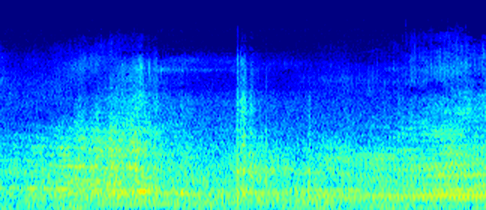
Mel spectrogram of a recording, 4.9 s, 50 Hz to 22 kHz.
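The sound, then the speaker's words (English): Race cars in the second place battle of the TCR class, car 84, Brian Henderson's Honda Civic, and car 37, Shelby Blackstock's Honda Civic, roar past on a track in a steady, loud, droning wash with layered buzzing tones and a brief sharper burst midway. No one speaks. “Second place battle for TCR goes past in front of us now.”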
